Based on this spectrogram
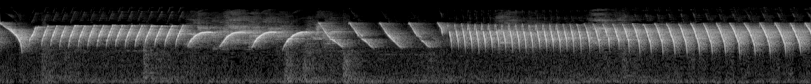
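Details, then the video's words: Belgian canary performing fast high trills, a string of looping up-and-down whistled notes, sharp descending slurs, then a long rapid rolling trill at high pitch. "espetacular canto canário belga"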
